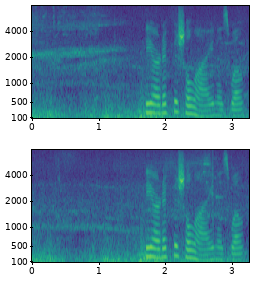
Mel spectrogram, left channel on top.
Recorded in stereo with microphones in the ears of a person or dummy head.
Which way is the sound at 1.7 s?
10° right (ahead or behind).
